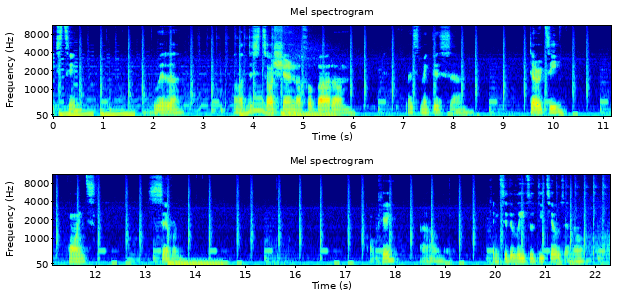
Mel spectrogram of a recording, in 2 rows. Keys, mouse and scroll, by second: 1.9 click, 19.2 middle click.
